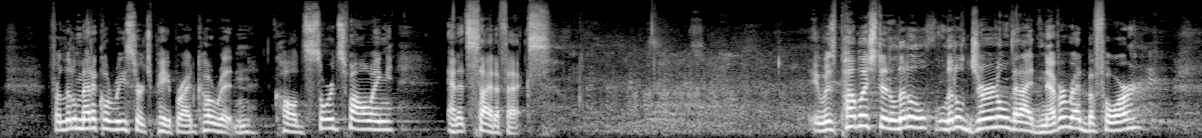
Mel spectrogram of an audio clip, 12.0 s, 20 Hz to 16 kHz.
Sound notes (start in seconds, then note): 5.6 laughter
